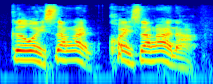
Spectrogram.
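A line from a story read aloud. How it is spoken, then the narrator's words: Loud shout. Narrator (Chinese): 救生员大叫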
